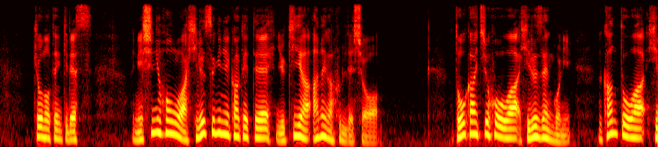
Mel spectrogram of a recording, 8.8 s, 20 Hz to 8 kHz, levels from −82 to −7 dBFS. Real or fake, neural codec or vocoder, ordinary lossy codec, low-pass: fake; codec, 16 kHz, 4 kbps, FunCodec, trained on Chinese and English, 50 frames a second; none; 7.2 kHz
